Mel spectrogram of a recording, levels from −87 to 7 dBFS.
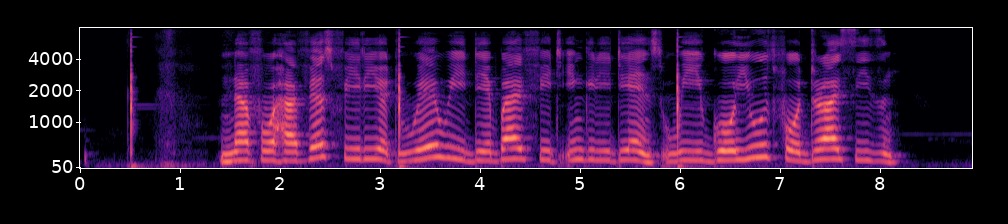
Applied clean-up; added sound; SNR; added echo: none; Tap / Hammer; 15 dB; none.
